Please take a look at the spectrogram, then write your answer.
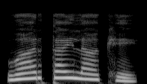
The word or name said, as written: ವಾರ್ತಾಇಲಾಖೆ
